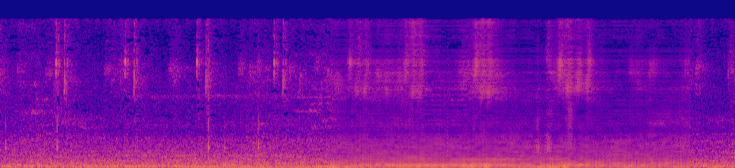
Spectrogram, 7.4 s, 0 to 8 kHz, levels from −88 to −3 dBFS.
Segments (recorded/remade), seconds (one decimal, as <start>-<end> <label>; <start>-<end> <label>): 0.0-3.3 recorded; 3.3-6.9 remade; 6.9-7.4 recorded

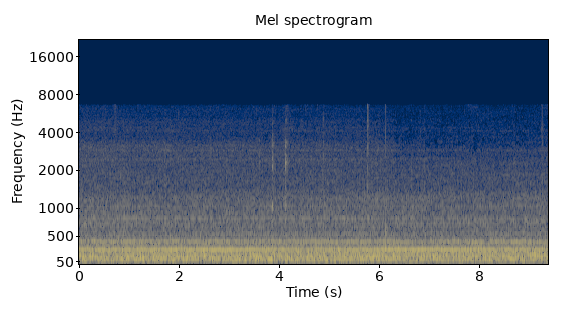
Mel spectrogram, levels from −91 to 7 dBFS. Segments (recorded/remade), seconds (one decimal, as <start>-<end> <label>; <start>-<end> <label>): 0.0-9.4 recorded

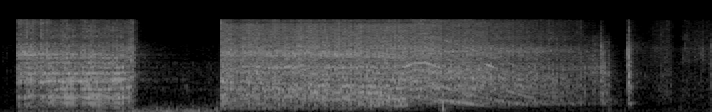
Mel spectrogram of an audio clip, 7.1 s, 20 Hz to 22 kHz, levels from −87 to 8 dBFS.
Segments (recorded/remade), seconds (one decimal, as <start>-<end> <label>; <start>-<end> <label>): 0.0-0.5 remade; 0.5-1.3 recorded; 1.3-4.3 remade; 4.3-7.1 recorded

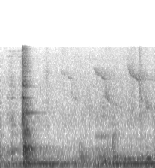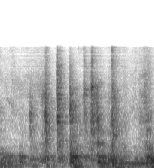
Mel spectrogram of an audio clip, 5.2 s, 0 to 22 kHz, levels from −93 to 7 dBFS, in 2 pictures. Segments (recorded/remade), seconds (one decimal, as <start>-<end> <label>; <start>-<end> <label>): 0.0-2.8 recorded; 2.8-3.4 remade; 3.4-3.9 recorded; 3.9-4.7 remade; 4.7-5.2 recorded

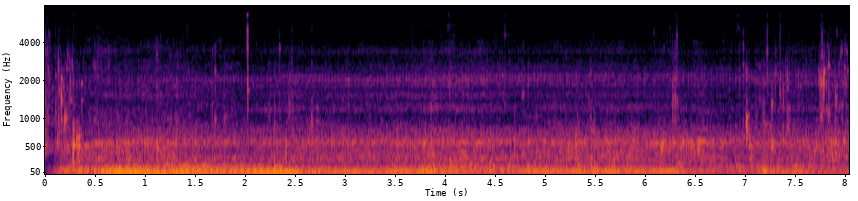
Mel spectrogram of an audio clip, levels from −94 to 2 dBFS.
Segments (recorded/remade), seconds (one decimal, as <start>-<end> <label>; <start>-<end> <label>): 0.0-3.0 recorded; 3.0-7.4 remade; 7.4-8.0 recorded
